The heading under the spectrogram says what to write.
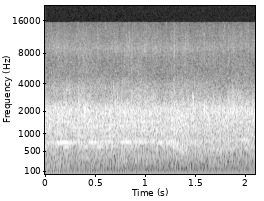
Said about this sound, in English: And my prayer is, as you are clapping, you are seeing who you were before and who you are now. And to know that God only spared your life and showed you mercy. Can I get a clap and a shout of a people who have been redeemed only by grace?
